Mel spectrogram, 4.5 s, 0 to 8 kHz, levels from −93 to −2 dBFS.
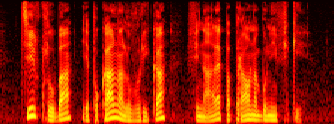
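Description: Nothing goes wrong in this bit of speech; it just has that typical call-microphone sound, with the lowest bass trimmed away and nothing above 8 kHz, which is exactly how that processing is meant to behave.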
